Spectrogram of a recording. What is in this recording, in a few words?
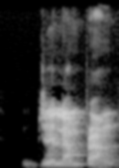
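"jelamprang", Malay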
